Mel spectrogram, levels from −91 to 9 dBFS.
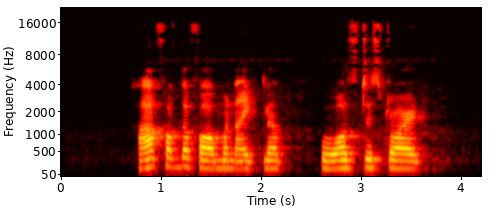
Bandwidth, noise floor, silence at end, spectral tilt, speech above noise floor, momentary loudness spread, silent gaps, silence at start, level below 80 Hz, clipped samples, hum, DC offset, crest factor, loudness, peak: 16 kHz; -78 dBFS; 0.6 s; -5 dB/octave; 54 dB; 11 LU; none; 0.75 s; -70 dBFS; under 0.1%; none; under 0.1%; 20 dB; -25 LUFS; -6 dBFS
